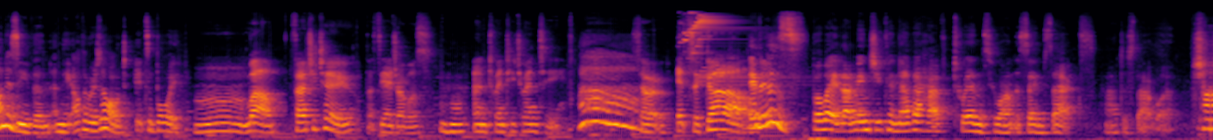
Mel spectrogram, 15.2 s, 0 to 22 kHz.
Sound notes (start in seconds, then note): 7.2 gasps; 8.5 chimes tinkling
